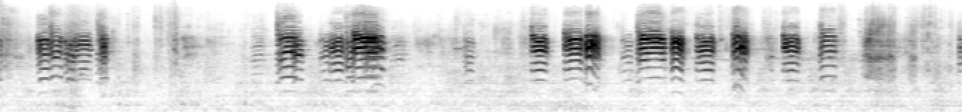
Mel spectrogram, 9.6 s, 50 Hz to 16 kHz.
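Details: Zebra finch family kept in a large cage, two adults raising three juveniles and three fresh fledglings, recorded 12 September 2023 during feeding; repeated short nasal beeping calls, mostly paired or tripled, becoming denser in the second half.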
